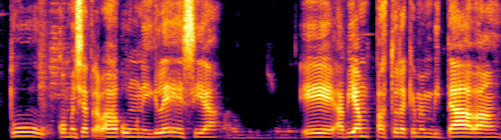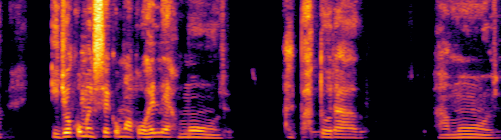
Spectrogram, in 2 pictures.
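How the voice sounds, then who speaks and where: A woman's voice: mid-range voice, normal speed. A woman pastor with a Dominican accent, giving her testimony in an interview and acting out the dialogue she quotes. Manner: animated storytelling, acts out quoted dialogue.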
